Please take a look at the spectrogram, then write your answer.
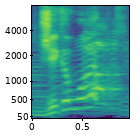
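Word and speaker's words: gigawatt: from Back to the Future, which should be pronounced Jigawatt.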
